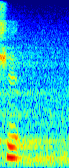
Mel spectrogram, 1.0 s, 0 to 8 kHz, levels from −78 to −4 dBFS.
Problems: constant background noise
